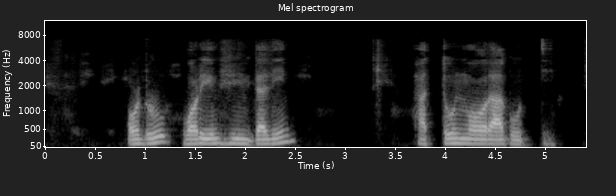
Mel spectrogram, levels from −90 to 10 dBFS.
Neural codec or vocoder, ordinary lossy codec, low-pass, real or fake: codec, 16 kHz, 1 kbps, FunCodec, trained on LibriTTS, 50 frames a second; AAC, 48 kbps; 7.2 kHz; fake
